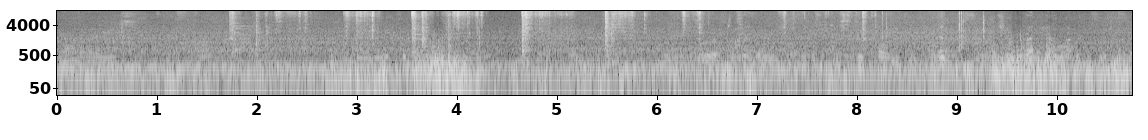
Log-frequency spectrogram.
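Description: Wind buffeting the microphone in a low, steady rumble, with people talking in the background and a few light clicks, most around three to six seconds in.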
